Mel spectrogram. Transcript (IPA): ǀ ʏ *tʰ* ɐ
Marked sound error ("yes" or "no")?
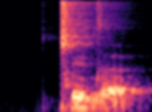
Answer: yes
